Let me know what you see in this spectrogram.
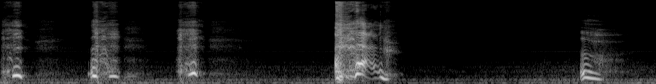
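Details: Adult with allergies bothering the nose all day gives tissue-induced sneezing: three breathy, catching buildup gasps, then a forceful uncovered sneeze and a trailing vocal sound.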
